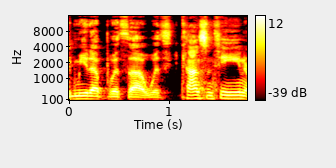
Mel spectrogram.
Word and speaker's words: Constantine: up with uh with constantine or constantine i i i think they say it's pronounced tine in this um it's one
